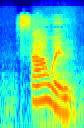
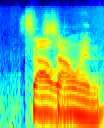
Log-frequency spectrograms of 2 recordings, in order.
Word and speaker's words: Samhain: So basically before Samhain. Samhain.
